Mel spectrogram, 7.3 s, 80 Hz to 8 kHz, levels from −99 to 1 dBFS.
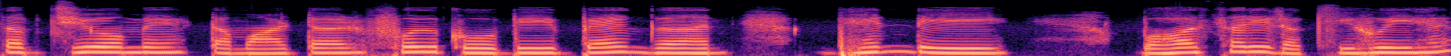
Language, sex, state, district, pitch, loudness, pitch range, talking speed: Hindi, female, Bihar, Gopalganj, 205 Hz, -18 LUFS, 195-220 Hz, 90 wpm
